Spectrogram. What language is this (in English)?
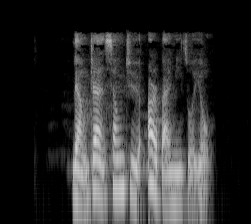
Chinese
